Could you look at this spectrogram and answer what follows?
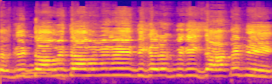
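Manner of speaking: high, tearful, crying voice. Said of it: "Huwag kang umiyak".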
